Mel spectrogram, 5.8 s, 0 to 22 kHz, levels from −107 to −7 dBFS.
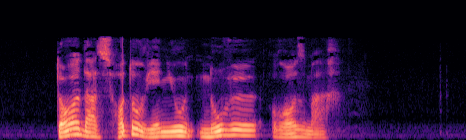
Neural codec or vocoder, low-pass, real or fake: none; 7.2 kHz; real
